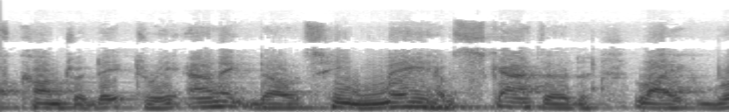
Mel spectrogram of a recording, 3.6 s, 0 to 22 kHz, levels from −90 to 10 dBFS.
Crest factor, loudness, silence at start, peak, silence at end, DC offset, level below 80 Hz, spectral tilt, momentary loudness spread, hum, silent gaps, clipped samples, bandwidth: 10 dB; -17 LUFS; 0 s; -6 dBFS; 0 s; under 0.1%; -46 dBFS; -7 dB/octave; 5 LU; none; none; under 0.1%; 11.5 kHz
